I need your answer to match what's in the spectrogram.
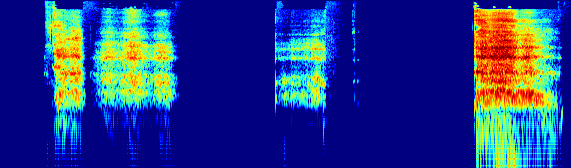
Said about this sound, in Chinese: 你看我这一个哈欠接一个哈欠的，你就都让我睡一会儿，我求你了！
